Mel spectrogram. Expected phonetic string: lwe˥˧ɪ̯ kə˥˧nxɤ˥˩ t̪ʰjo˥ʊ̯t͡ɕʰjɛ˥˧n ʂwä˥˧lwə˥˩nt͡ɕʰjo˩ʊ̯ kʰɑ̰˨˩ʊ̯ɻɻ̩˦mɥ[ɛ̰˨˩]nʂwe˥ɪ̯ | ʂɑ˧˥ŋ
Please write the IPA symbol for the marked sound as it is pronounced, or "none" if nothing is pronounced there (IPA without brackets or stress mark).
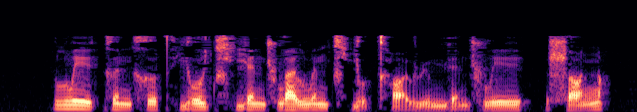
ɛ̰˨˩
